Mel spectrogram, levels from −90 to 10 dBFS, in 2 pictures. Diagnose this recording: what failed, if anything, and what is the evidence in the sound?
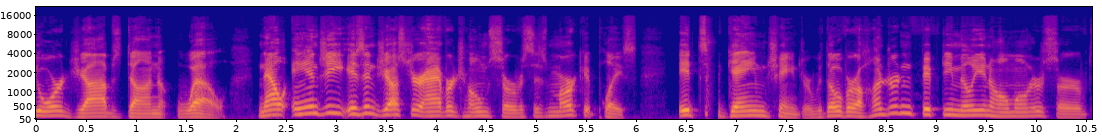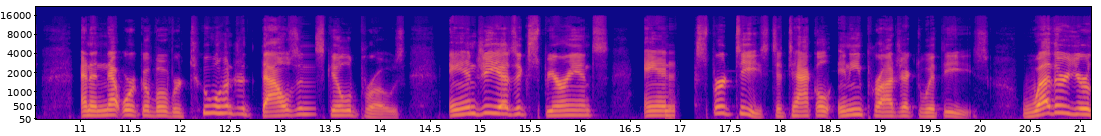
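The network path failed, with a burst of packet loss twice. At 6.71 to 6.85 s and again at 13.25 to 13.38 s, the speech stops moving and holds. A voiced sound turns into a steady buzz, or a fading hiss, for about 115 ms. Then it jumps ahead. About 120 ms of speech is missing each time. The receiver bridged each hole by extending the last sound and turning it down.

Repeated packet loss, the robotic sound, hits the same network stage from 16.80 to 17.19 s. The speech turns choppy. Six separate holes fall inside those 0.39 s. The longest lasts about 179 ms. Patched audio fills about 69 percent of the stretch, and about 280 ms of real speech never arrives. Each hole is covered by continuing the last sound, and the next loss follows before the speech recovers.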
